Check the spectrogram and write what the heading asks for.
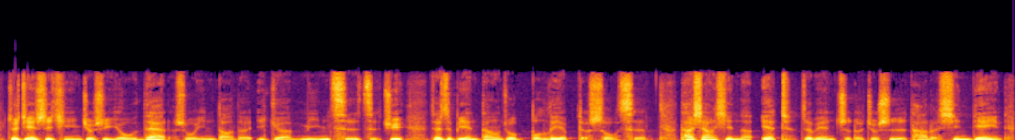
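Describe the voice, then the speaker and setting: A man with a very low, deep voice gives an online English lesson for high school students. He breaks each word into syllables and walks through the grammar slowly and methodically. The recording is close and dry, with no room sound. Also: a little mellow, no echo.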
